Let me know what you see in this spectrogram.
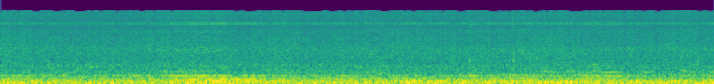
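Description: Engines of several classic cars running as they pull out of a parking lot and drive off, a steady low sound heard through a window pane.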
